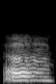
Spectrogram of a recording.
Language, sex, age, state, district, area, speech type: Maithili, male, 45-60, Bihar, Supaul, rural, conversation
